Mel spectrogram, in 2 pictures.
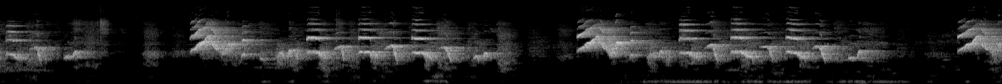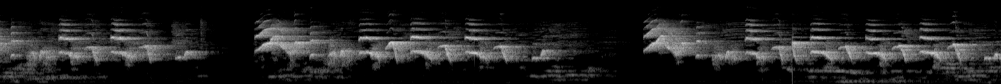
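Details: A pet cockatiel singing and dancing, in bursts of rapid, warbling whistles and chirps, each phrase lasting a few seconds.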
